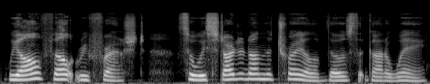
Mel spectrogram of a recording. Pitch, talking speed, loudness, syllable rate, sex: 205 Hz, 210 wpm, -16 LUFS, 5.1 syllables/s, female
